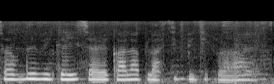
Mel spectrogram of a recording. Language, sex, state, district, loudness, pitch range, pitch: Hindi, female, Arunachal Pradesh, Papum Pare, -14 LUFS, 210-240 Hz, 230 Hz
